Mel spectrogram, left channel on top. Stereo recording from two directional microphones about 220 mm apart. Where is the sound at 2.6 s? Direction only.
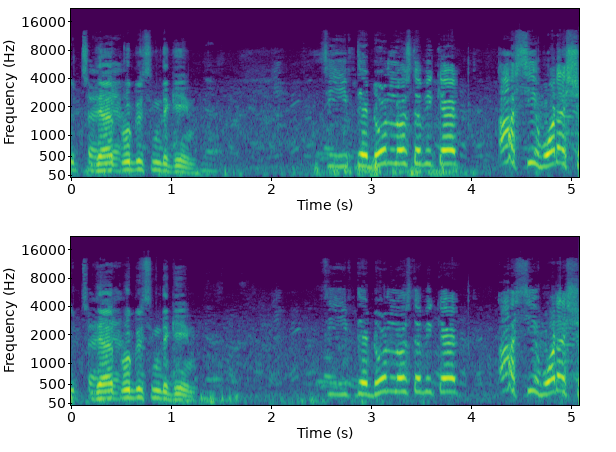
30° left (ahead or behind).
